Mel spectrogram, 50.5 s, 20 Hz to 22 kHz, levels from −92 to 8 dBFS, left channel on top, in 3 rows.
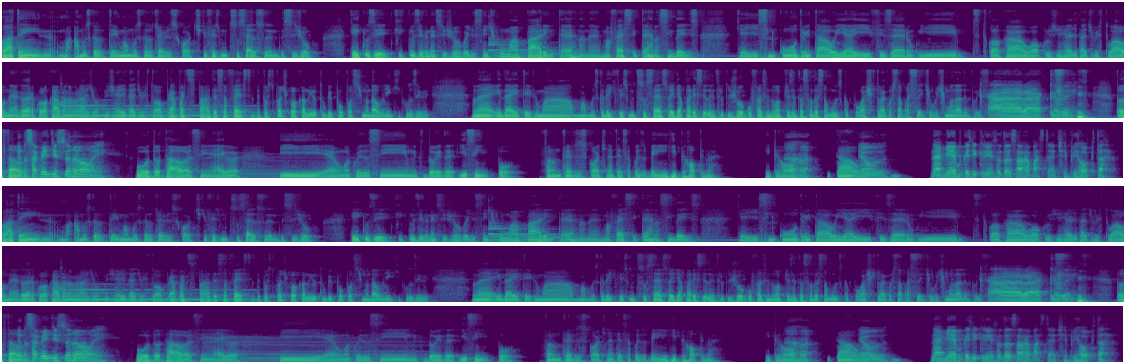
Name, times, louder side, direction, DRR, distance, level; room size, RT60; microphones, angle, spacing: voice 1, 0.0-4.6 4.9-14.4 14.8-31.6 32.6-34.1 35.7-37.5 37.8-41.3 41.8-44.4 45.1-45.6 46.2-46.7 47.0-47.1 47.9-48.1, left 3 dB, 70° left, 0.6 m, -30 dB
sound 1, 7.3-11.8 17.7-20.7, right 1 dB, ahead, 1.4 m, -41 dB
voice 2, 31.6-32.9 33.9-35.2 45.4-45.8 46.5-46.9 47.6-50.3, left 2 dB, 50° left, 1.2 m, -32 dB
Bowed string instrument, 36.5-40.3, right 3 dB, 90° right, 2.1 m, -53 dB
25.5 x 13.0 x 2.8 m
head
